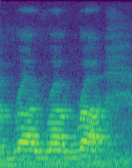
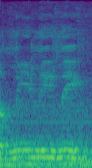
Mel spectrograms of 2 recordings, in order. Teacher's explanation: Right, so if we think about what we're saying about these, like the rose is going to have a lot more rounding. The ra, ra, ra, it's going to have a lot more rounding than will the li, li, li. It's going to be a much more back mouth posture for those two.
